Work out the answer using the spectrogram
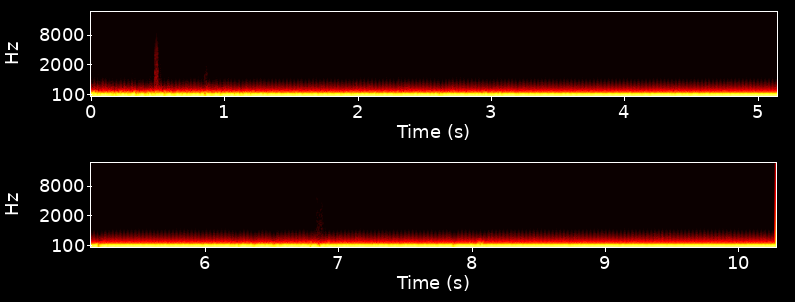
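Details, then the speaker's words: NASA Ingenuity helicopter on Mars, fourth flight, rotor sound recorded by the Perseverance rover's microphone: a steady, even low hum at one pitch with no knocks or wavering. The blades are spinning normally. "incredibly during the helicopter's fourth flight perseverance recorded the humming of the blades the team at nasa put together this next short segment"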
